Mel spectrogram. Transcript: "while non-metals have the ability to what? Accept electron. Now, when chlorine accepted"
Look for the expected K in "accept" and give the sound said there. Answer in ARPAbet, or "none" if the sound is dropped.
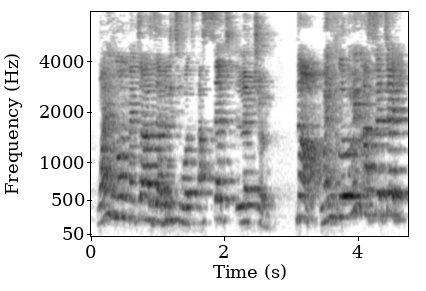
none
